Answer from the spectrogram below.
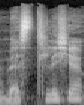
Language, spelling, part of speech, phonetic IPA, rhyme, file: German, westliche, adjective, [ˈvɛstlɪçə], -ɛstlɪçə, De-westliche.ogg
- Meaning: inflection of westlich: 1. strong/mixed nominative/accusative feminine singular 2. strong nominative/accusative plural 3. weak nominative all-gender singular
